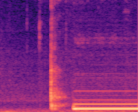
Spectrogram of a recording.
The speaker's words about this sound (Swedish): vi börjar med att ringa upp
